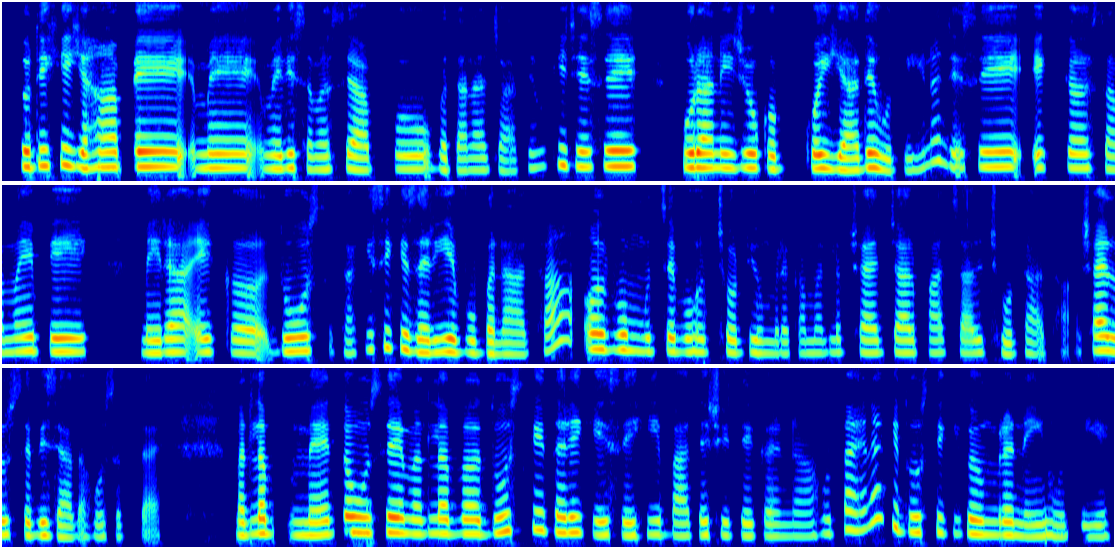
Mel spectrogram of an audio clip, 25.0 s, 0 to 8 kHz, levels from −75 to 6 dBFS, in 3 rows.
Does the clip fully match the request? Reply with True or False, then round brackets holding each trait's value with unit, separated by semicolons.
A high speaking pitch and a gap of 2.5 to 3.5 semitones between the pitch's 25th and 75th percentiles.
True (220 Hz; 2.9 semitones)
